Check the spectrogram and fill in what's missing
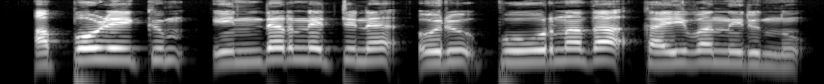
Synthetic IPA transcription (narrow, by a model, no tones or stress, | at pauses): ɐpːo̞ːɻe̞ːkʲːumindɐrne̞tːinɨo̞ɾupuːrɳɐðɐkɐjʋɐnːiɾunːu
